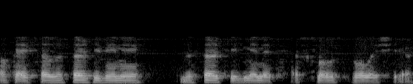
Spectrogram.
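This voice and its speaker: The man is soft-spoken. His pitch is fairly low. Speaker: trader. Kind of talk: tutorial. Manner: halting.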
